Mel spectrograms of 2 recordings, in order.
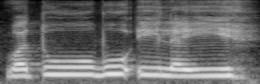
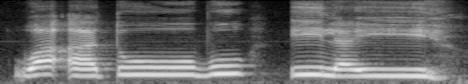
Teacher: عموماً یہاں پہ ایک کامن مسٹیک یہ بھی ہوتی ہے کہ استغفار کی دعا کے دوران اس کو اس طرح سے پڑھ دیا جاتا ہے زمبن و، زم بن و، جو کہ درست ادائیگی نہیں، درست ادائیگی ہے ذنبیوں و۔ اتوبو، حمزہ پہ زبر ہے، اس کو واضح کر کے پڑھنا چاہیے، اور واو مدہ ہے، واو مدہ کو ایک الف کے برابر کھینچ کر پڑھا جاتا ہے۔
